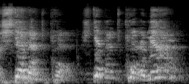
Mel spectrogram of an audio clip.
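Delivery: high-pitched police command; mock officer getting tough; stern trooper order. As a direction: order the driver out, rising on the repeat.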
